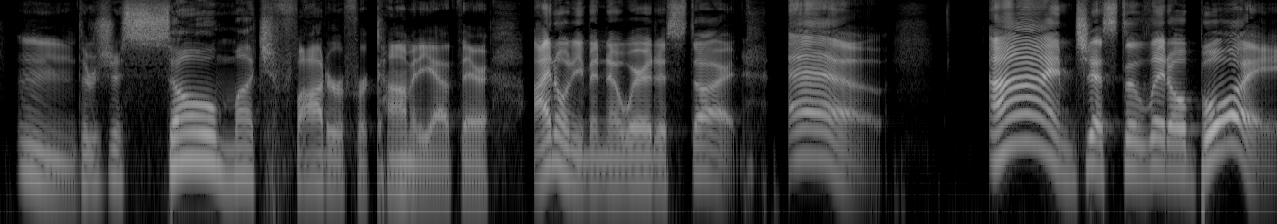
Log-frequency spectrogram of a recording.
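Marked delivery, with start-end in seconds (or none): 5.9-9.6 high, very slow, loud, swooping sing-song. Riffing on comedy material, the speaker launches into a John Mulaney impression. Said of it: "That's my John Mulaney impression".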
